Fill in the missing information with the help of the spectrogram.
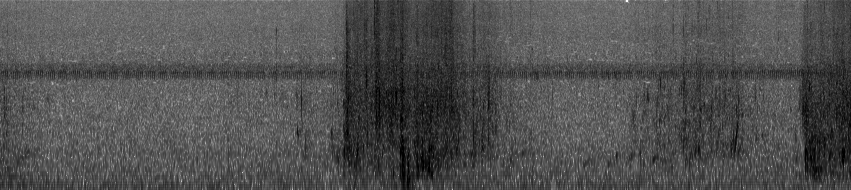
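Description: Water splashing around a person's legs as they wade quickly through a shallow river in waders, in a loud burst about three and a half seconds in and again near the end, with a low steady hiss of water between.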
